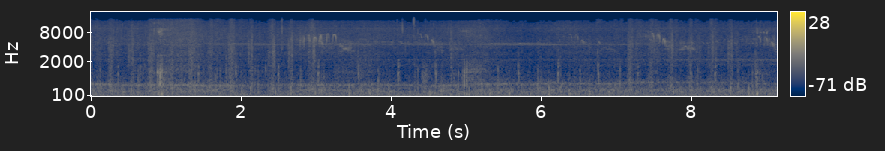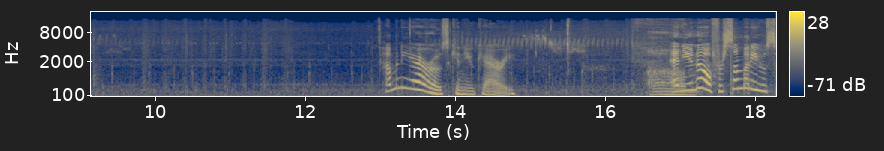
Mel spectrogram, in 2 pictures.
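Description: Light footsteps run through grass.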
